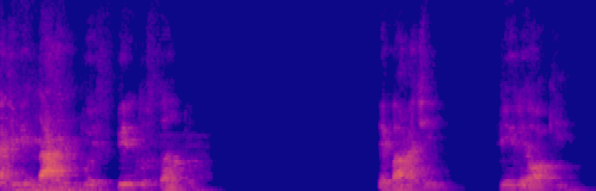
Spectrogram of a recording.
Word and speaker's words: filioque: Debate filioque. É isso mesmo, filioque? A pronúncia está certa?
